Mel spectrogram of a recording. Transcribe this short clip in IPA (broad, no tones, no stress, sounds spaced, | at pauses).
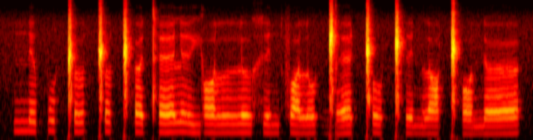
n e p u ǁ ɵ ǁ ɵ ǁʰ œ tʰ ɛ l e j ɔ lː ɵ x e n f ɒ l o ɡ͡ǁ ɛ ǁ o ǁʰ e n l ɒ ǁʰ ɔ n œ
